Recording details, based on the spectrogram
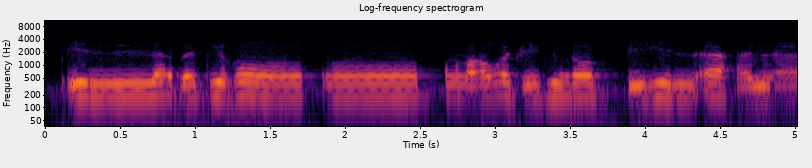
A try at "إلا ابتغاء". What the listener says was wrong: Okay, you know when you say illa, don't say illab. Don't prolong the ill. Okay, illab, tigha'a, like that.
